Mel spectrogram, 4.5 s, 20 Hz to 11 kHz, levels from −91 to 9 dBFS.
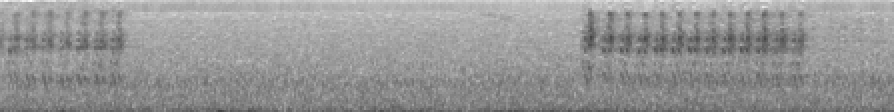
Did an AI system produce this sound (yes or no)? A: no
